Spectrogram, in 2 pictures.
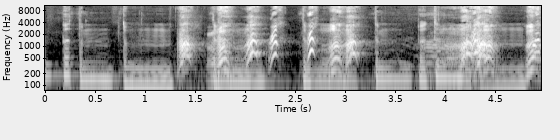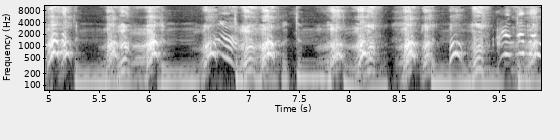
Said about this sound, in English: your dog is freaking me out.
